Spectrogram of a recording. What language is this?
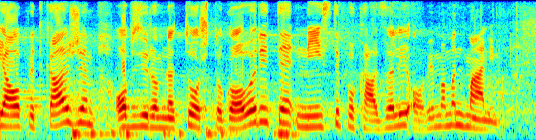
Serbian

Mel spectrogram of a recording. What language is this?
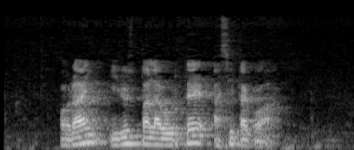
Basque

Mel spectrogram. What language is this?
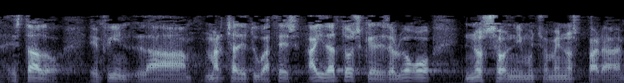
Spanish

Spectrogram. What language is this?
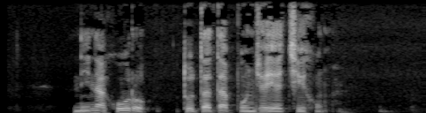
Imbabura Highland Quichua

